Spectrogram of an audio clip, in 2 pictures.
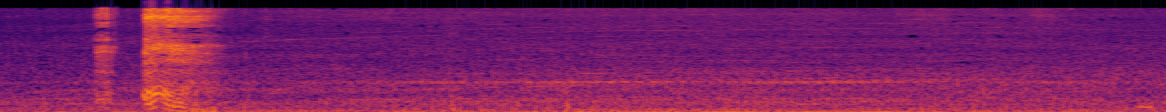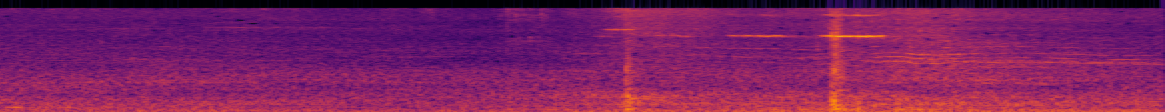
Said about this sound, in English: A bus that just drove really close to me.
